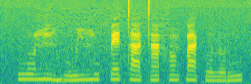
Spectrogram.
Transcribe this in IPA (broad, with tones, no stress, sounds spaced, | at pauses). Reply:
w o˦ n ĩ˦˨ b u˨ w i˧ m u˦ k͡p ɛ˦ t a˦˨ t ã˨˦ h ɔ̃˦ k͡p a˦˨ k o˨ l o˨ ɾ u˨˦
